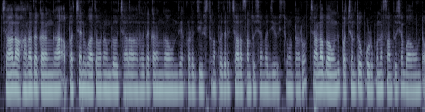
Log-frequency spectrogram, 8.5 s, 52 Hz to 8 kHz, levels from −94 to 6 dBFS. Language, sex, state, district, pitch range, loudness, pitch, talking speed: Telugu, male, Andhra Pradesh, Chittoor, 145-150 Hz, -33 LUFS, 145 Hz, 155 wpm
